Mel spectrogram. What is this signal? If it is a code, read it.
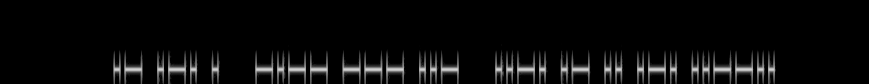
Morse code, heard as a keyed tone, about 22 wpm, 700 Hz. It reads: ARE YOU FAIR?
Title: Sentences from Top 1300 Words 22wpm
